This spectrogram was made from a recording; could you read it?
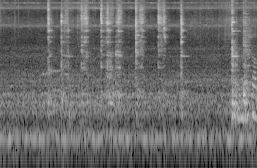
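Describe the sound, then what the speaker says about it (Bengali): Garlic and chili fry in a pan with a soft continuous sizzle, while a metal utensil stirs and scrapes against the pan in sharp, irregular clinks, close and alone. "রসুন আর মরিচ ভেজে নিলাম।"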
